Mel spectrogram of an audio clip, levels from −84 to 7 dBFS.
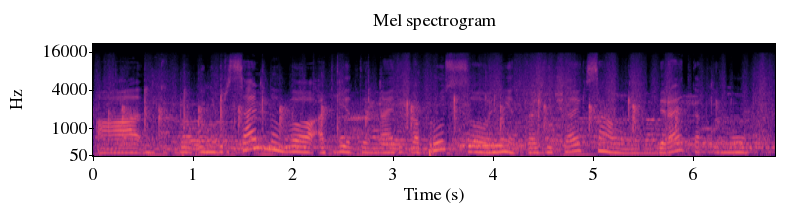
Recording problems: chatter from many people; loud; throughout; 2 dB below the speech

